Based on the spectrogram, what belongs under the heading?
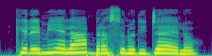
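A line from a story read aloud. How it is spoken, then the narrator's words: Mother's exclamation. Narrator (Italian): esclamò la madre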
